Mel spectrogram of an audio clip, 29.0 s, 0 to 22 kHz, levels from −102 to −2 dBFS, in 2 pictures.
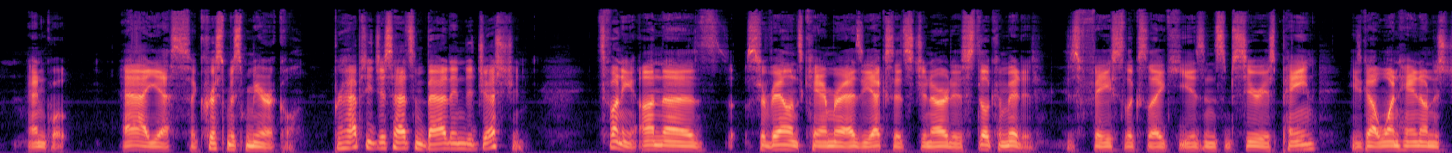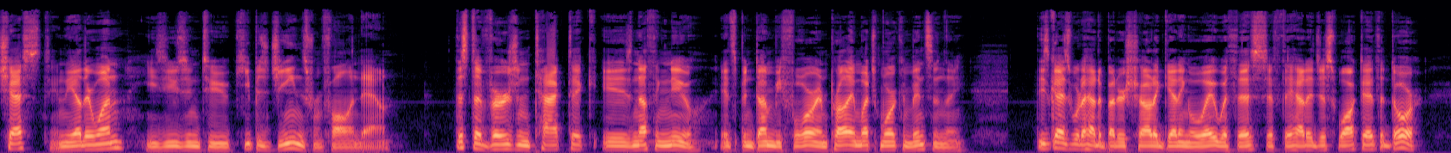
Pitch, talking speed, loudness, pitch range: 100 Hz, 190 wpm, -24 LUFS, 95-110 Hz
